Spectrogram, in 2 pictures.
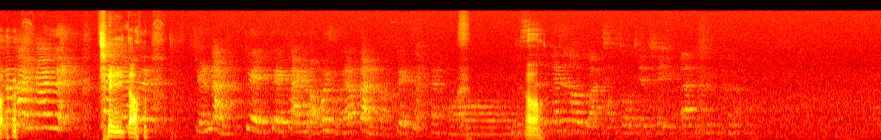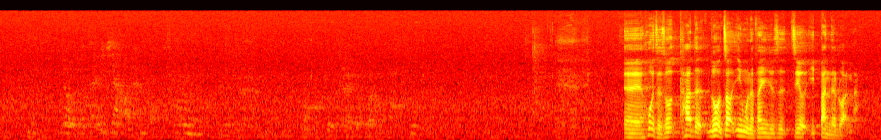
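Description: A middle-aged man speaks calmly into a microphone, heard through a loudspeaker in a room.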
